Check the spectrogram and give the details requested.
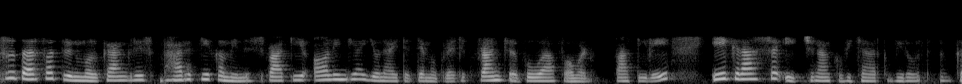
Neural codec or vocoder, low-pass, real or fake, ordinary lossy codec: codec, 24 kHz, 0.9 kbps, DualCodec; 3.6 kHz; fake; none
